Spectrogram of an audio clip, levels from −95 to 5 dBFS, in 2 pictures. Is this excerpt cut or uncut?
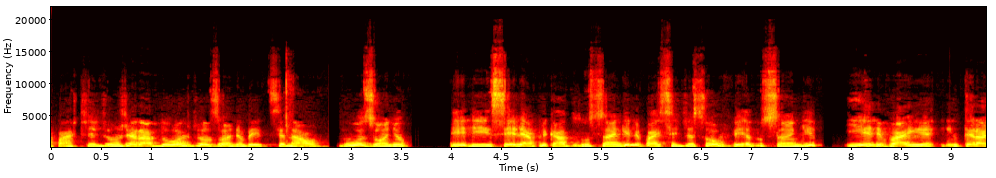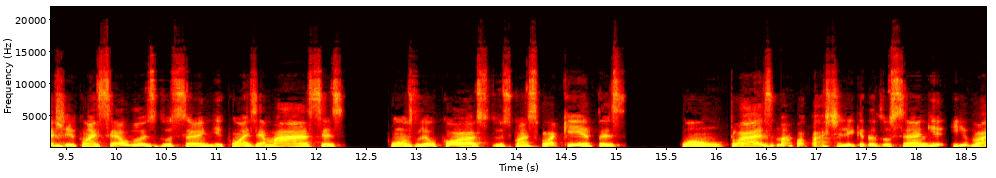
cut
